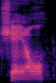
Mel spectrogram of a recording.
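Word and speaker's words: Gaol: Oscar wild yeah and I think it is pronounced jail reading jail it's a British thing uh the last Oscar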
